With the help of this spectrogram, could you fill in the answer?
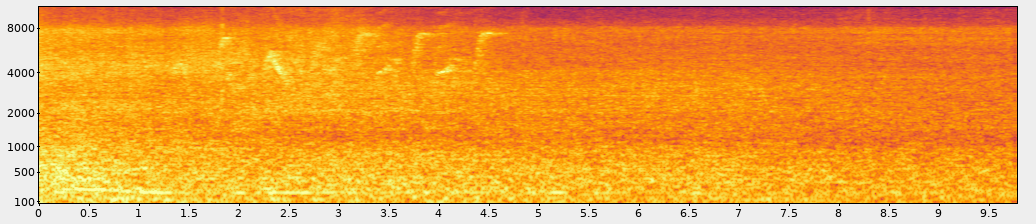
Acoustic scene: street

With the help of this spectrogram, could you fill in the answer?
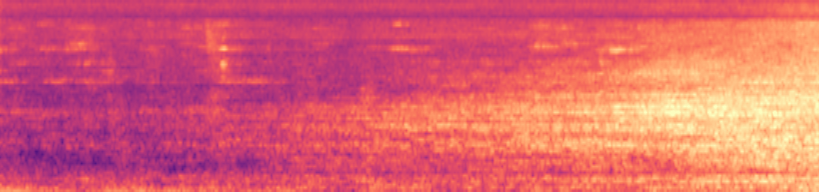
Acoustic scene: street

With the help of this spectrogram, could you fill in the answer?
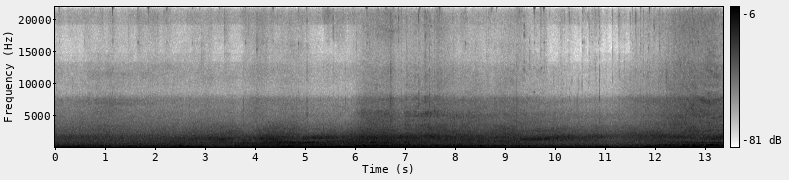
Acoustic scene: street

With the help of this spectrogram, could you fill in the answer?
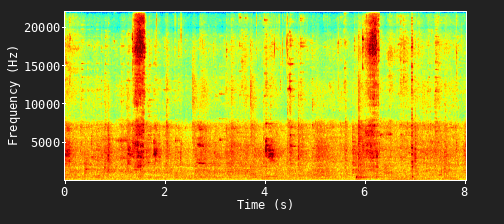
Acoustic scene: restaurant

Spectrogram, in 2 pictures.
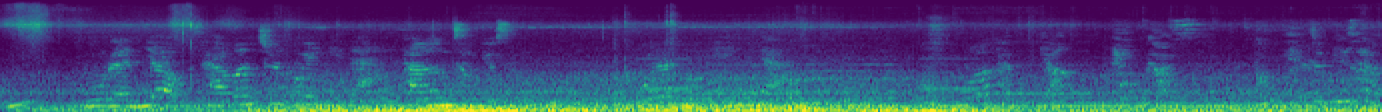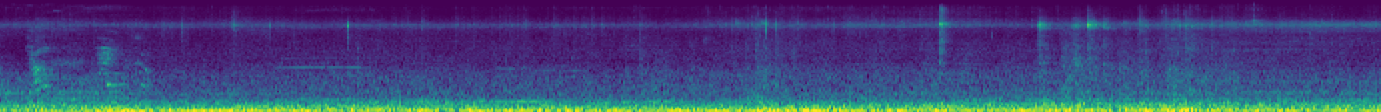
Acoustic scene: bus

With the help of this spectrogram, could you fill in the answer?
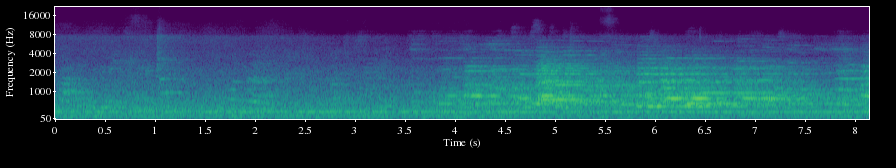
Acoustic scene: subway station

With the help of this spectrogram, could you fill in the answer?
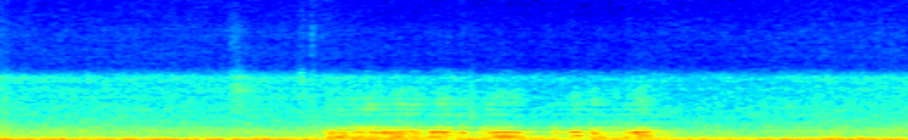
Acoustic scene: subway train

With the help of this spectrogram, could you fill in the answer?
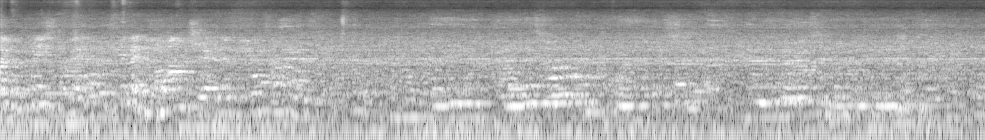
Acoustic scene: cafe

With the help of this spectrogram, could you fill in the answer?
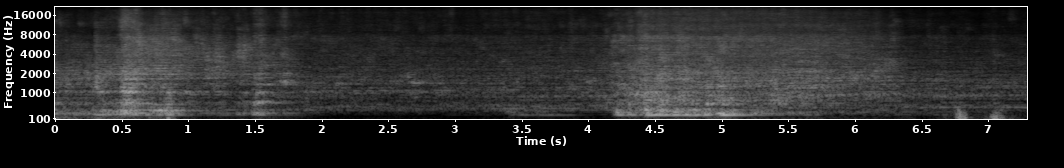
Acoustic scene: restroom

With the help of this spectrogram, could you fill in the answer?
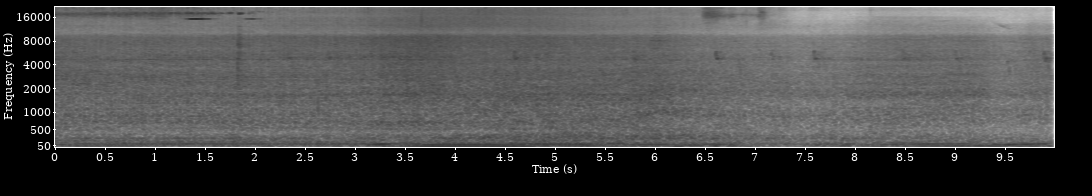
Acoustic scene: residential area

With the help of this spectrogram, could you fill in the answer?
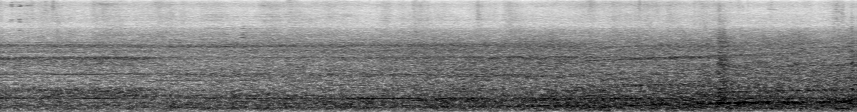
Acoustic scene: subway station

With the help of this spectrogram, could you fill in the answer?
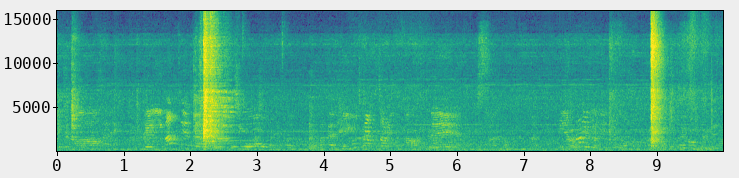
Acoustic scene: cafe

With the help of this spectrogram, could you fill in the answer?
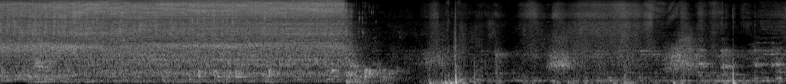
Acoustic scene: restroom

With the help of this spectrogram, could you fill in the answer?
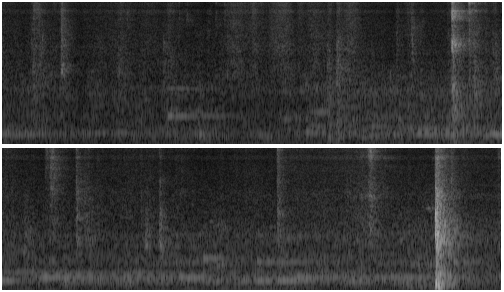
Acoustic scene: crowded indoor space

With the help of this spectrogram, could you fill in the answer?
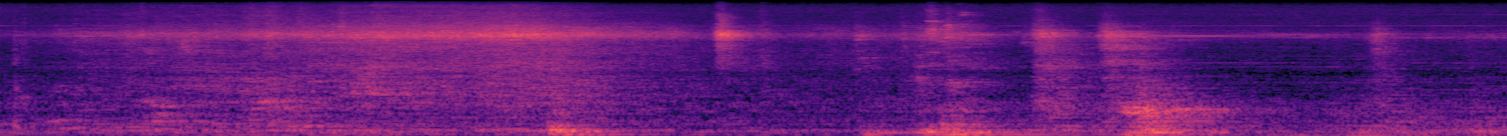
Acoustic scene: elevator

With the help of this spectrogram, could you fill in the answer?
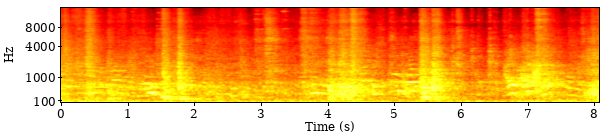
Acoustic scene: restaurant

